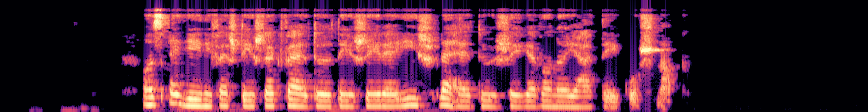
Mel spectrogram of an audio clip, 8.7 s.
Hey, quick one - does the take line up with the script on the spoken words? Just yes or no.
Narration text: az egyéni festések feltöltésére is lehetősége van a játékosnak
yes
